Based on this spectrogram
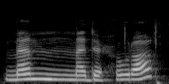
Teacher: this is going to be idgham, noon sakin followed by the letter meme, so merge them together. Dal here is going to have a qalqala as well because it is part of qutub jad.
